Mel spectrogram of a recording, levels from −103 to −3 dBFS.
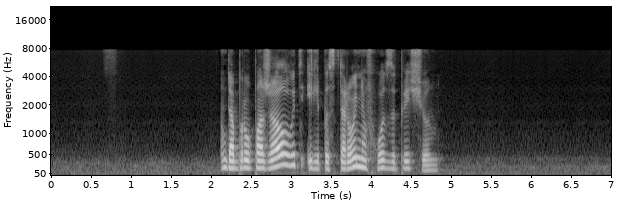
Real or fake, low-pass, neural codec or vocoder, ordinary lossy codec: fake; none; codec, 16 kHz, 2 kbps, FunCodec, trained on LibriTTS, 25 frames a second; none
